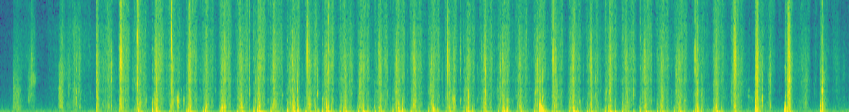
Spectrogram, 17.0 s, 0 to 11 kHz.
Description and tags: carpet 04c sandals run
Running on carpet: sandals. Recorded with a ZOOM H2 in a basement of a house, normalized with Audacity.
footsteps, footstep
